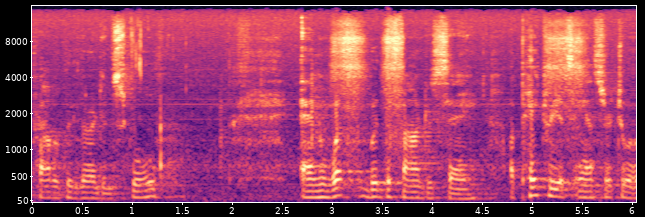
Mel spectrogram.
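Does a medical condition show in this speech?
No.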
